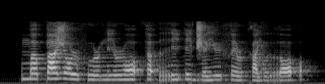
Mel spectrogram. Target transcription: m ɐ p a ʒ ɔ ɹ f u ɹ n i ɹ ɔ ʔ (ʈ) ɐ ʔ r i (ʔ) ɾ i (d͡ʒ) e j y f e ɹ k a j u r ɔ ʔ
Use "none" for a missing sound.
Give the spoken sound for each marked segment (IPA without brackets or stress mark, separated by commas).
θ, ʔ, d͡ʒ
